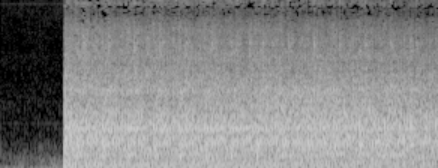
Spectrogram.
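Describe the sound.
Loaded trucks idle at the Torkham border gate while they wait to cross into Afghanistan. After a brief near-quiet moment, a steady, loud diesel rumble starts abruptly and holds evenly to the end.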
